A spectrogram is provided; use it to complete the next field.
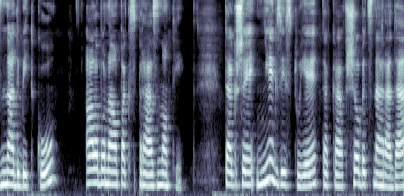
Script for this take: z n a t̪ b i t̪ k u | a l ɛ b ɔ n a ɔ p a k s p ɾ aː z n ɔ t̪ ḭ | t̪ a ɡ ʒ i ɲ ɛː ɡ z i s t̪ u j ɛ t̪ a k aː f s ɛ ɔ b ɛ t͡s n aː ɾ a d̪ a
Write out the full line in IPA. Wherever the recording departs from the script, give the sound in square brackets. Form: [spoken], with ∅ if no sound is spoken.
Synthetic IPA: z n a [d̪] b i t̪ k u | a l ɛ b ɔ n a ɔ p a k s p ɾ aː z n ɔ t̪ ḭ | t̪ a ɡ ʒ [ɛ] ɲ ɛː ɡ z i s t̪ u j ɛ t̪ a k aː f [ʃ] ɛ ɔ b ɛ t͡s n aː ɾ a d̪ a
